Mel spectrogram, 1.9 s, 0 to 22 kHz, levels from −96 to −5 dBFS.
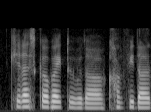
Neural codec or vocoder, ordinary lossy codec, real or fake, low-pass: none; none; real; none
